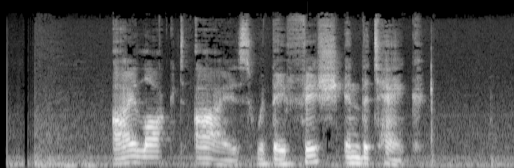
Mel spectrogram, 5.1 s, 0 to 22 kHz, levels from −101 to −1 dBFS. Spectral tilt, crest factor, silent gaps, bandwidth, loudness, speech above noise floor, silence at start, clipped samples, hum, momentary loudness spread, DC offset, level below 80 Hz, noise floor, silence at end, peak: -4 dB/octave; 16 dB; none; 16 kHz; -14 LUFS; 26 dB; 0.1 s; under 0.1%; none; 21 LU; under 0.1%; -44 dBFS; -40 dBFS; 0.1 s; 0 dBFS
